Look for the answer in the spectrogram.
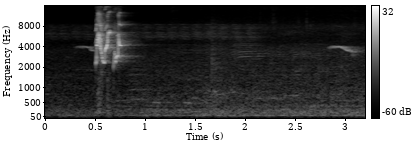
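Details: Lovebird recording used as a lure to prompt other lovebirds to sing: one loud, harsh, high double chirp, then quiet with a faint thin whistle near the end.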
